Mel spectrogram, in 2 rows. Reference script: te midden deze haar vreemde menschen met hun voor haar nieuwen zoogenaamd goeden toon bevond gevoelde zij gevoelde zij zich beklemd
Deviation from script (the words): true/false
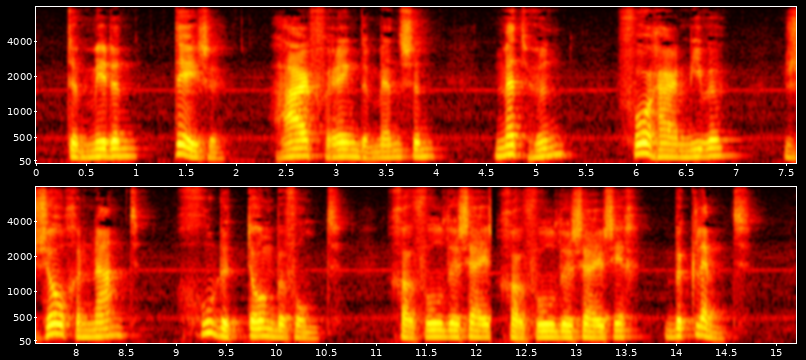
false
